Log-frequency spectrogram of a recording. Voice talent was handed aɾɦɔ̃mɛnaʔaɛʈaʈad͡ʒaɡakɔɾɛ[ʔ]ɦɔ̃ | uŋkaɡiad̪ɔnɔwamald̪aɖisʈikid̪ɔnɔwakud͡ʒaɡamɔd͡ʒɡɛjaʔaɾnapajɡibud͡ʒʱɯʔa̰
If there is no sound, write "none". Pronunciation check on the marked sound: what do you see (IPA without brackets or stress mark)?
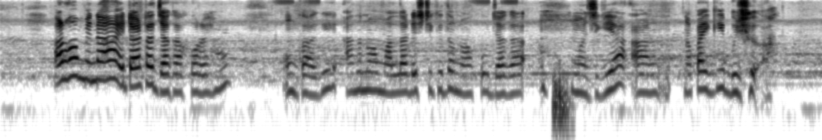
none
